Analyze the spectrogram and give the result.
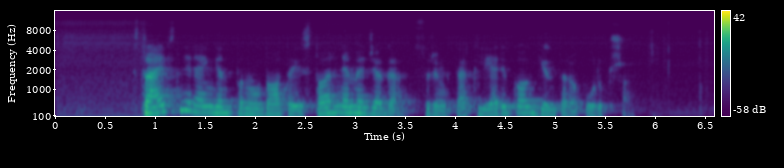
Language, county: Lithuanian, Vilnius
